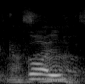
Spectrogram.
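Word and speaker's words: гол: Gol en ruso es gol igual. ¿Gol? Los gol, gol, no, igual. No es Goliev, una cosa así, ¿no? Golinski, no. Golinski, no. Tampoco, Golinski. Gol es gol.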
